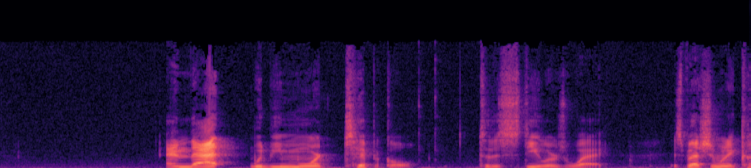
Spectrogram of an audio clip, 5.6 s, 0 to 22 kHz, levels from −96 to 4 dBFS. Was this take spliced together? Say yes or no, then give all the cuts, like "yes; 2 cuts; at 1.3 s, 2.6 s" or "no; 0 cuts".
no; 0 cuts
